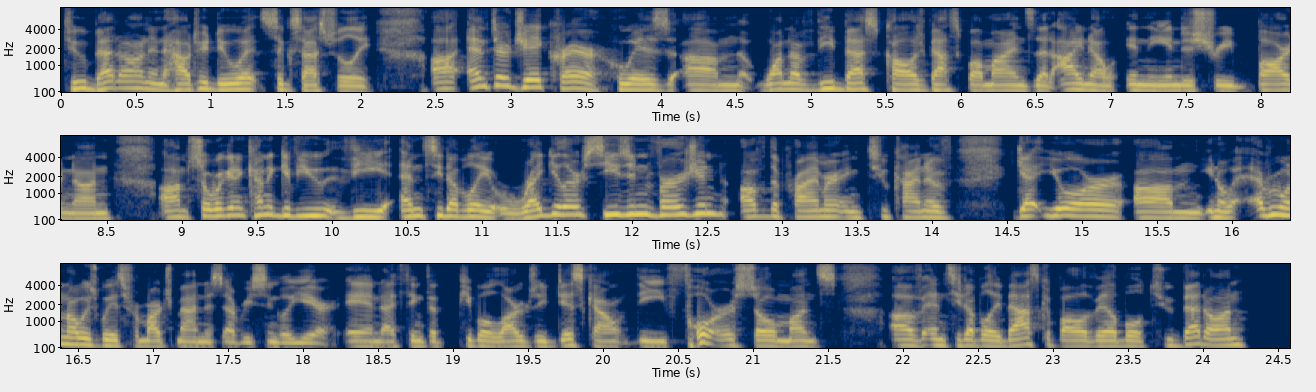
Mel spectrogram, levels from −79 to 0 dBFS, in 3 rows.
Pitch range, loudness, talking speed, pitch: 140-180 Hz, -18 LUFS, 205 wpm, 155 Hz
